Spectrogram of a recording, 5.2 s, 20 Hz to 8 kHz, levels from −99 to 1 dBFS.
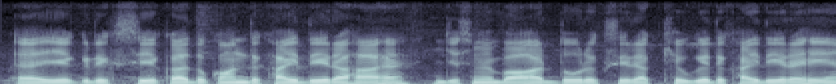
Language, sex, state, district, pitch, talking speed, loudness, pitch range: Hindi, male, Uttar Pradesh, Lalitpur, 120 Hz, 220 wpm, -18 LUFS, 115-125 Hz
